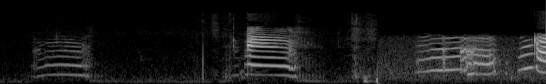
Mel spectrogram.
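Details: Pet cat giving a series of meows: two steady, drawn-out tonal calls, then several shorter, higher-pitched rising mews in quick succession toward the end, indoors.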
